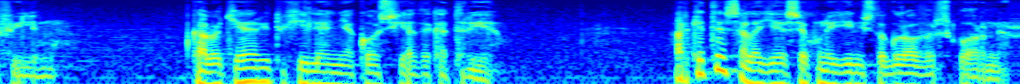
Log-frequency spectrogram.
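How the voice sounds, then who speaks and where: A man's voice: lowish voice, sharp tone. A man playing a reflective, wry small-town narrator in a stage play, addressing the audience in a folksy, musing way. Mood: calm, descriptive.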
